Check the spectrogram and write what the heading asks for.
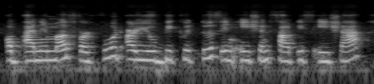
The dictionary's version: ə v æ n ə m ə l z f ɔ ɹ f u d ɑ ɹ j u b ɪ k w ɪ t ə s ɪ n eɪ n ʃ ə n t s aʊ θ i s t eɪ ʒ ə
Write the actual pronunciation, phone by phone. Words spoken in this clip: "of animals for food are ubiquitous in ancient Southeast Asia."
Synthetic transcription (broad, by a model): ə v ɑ n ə m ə l s f ɔ ɹ f u d ɑ ɹ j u b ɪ k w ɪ t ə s ɪ n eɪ ʃ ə n s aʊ t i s eɪ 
